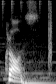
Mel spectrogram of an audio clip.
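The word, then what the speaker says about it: cloth: ক্লথ, ক্লথস। প্রথমটার ক্ষেত্রে ল উচ্চারণ করবেন, ক্লথ।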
